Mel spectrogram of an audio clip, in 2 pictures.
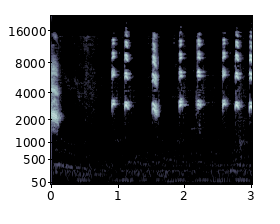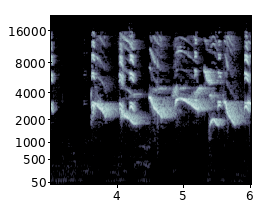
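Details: Trinca-ferro, the green-winged saltator, singing to warm up a cold bird: about two and a half seconds of crisp, regularly spaced chips, then a sudden loud flow of rich, slurred whistled phrases continuing to the end.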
